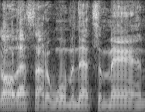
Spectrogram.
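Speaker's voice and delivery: ordinary talk, nothing marked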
